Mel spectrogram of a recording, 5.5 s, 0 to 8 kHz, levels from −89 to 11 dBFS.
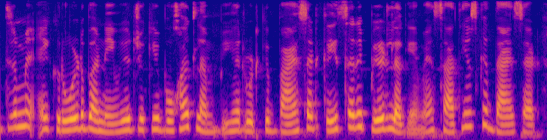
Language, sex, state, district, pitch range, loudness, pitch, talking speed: Hindi, female, Uttar Pradesh, Ghazipur, 195-260 Hz, -16 LUFS, 225 Hz, 315 wpm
